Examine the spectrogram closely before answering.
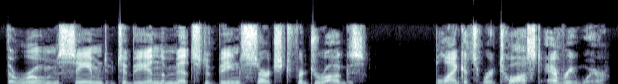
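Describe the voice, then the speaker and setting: A man's voice: mid-range voice, fairly bright tone, dry recording, lo-fi sound. A man reading a novel as scripted narration, telling the story as an audiobook narrator.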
